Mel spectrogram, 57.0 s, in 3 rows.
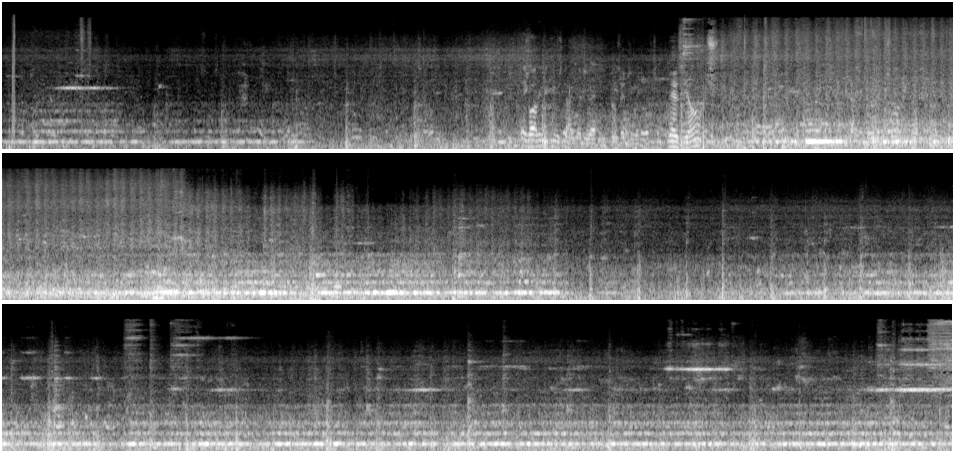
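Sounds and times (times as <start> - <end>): wheels rumbling on rails: 0.0 - 57.0
wheel squeal: 1.1 - 2.3, 51.3 - 54.2, 55.4 - 57.0.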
